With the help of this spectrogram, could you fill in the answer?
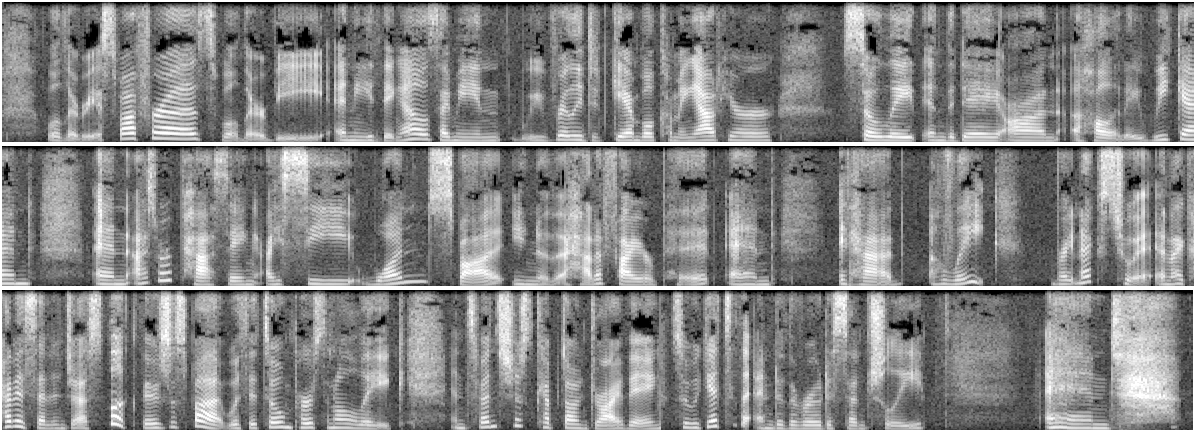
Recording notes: Recorded out in the WY/MT wilderness, another lesson and reflection I experienced when my phone went into airplane mode and I could just sit in nature.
